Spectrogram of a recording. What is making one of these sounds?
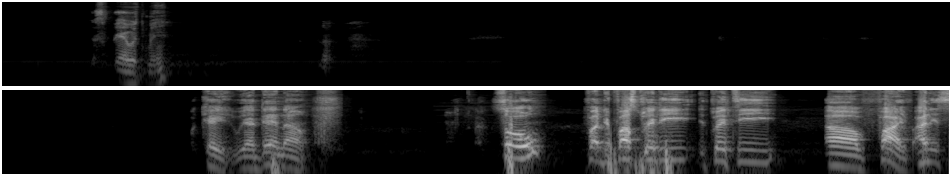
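A man speaks with feeling into a close microphone, in short bursts with long pauses.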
